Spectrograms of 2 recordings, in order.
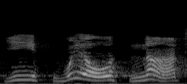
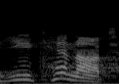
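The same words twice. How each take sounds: First: "will not" drawn out very slowly and louder; stress on WILL NOT. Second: "cannot" slowed and set apart, without extra force; contrasted wrong wording. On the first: Preacher points listeners to the verse's wording, drawn-out stress on "will not". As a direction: lean long and hard on "will not". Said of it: "I want you to listen carefully". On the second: Preacher shows what the verse does not say, slow stress on "cannot". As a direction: hold up "cannot" slowly as the rejected word. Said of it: "It does not say". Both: Shown as a demonstration.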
